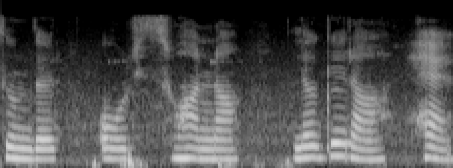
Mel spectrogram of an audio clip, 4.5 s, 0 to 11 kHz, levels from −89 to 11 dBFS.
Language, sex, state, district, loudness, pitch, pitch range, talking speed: Hindi, female, Punjab, Fazilka, -13 LUFS, 200 Hz, 195-215 Hz, 80 wpm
